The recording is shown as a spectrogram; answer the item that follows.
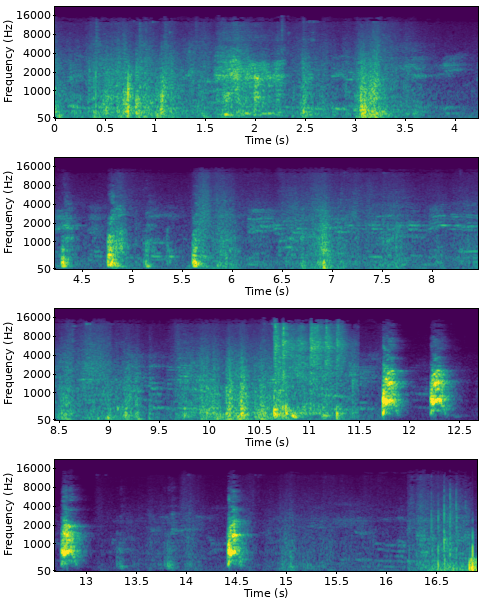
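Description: Small dog barking in rough play, with rustling of bedding through the first part and four short, sharp barks near the end.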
